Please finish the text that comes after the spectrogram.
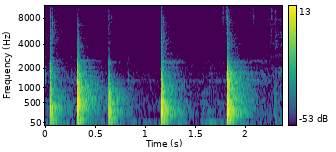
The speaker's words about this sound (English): Knocking on wood.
